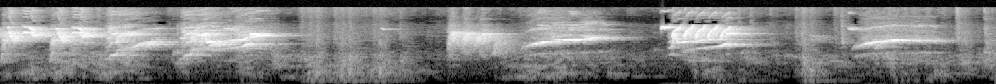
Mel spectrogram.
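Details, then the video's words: Captive European goldfinches in a breeding room, several birds livening up: bright twittering phrases mixed with buzzy, nasal notes and high tinkling trills, broken by short pauses, with soft flutters between bursts. "jilgueros y mas jilgueros"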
